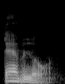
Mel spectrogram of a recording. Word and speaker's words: tableau: First word बच्चों टेबलो, TABLEAU। Pronunciation क्या करते हैं बच्चों इसका? टेब्ल्यू, टेब्ल्यू, टेब्ल्यू, टेब्लो। Clear है? टेब्लो।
